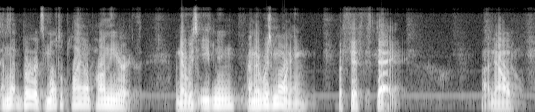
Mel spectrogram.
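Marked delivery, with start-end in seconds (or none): none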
